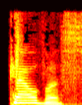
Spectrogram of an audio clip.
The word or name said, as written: calvous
